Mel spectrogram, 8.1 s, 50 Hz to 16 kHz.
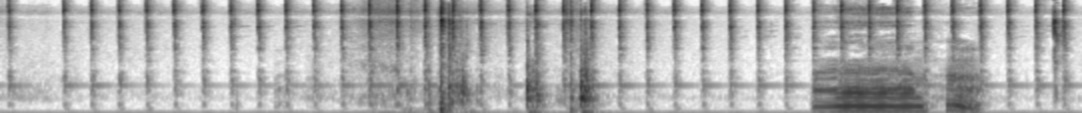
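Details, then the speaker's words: Dell Optiplex 3020 with a substituted 450W HP power supply and an orange light: steady sharp relay-like clicking at about three per second continues after power is shut off; cause unknown, supply suspected. "let's shut it off now it's still going from the power is shut off"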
